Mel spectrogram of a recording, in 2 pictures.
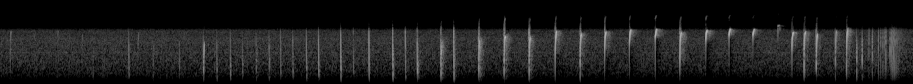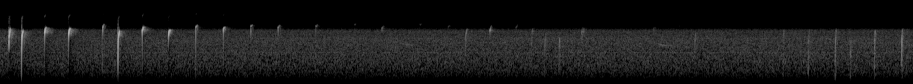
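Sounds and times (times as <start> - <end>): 
bat echolocation pulses: 2.0 - 12.0.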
